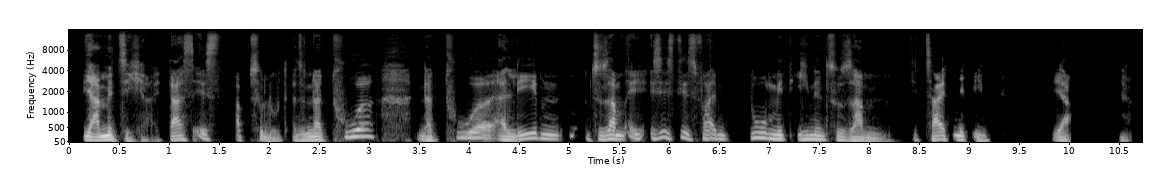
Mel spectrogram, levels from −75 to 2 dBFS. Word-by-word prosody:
Ja, 110 -3 +7
mit 115 -3 +8
Sicherheit. 85 +2 -5
Das 115 -1 +2
ist - - -3
absolut 80 +4 -5
Also, 95 +1 -1
Natur, 185 - +2 0.4
Natur 90 -5 0
erleben 130 +6 +1 0.3
zusammen 125 -1 +3
e 140 - -2
es 150 +1 -2
ist 180 -1 -4
dies 145 -9 -2
vor 135 - -3
allem, 135 -3 -2 0.2
du 170 0 +1
mit 130 -3 +2
ihnen 125 -2 +2
zusammen, 90 - -1 0.2
die - - -12
Zeit 115 -1 +1
mit 115 -2 +1
ihnen. 85 -4 -4 0.6
Ja. - - 0 0.5
Ja. 90 0 -9
115 Hz, 150 wpm, -23 LUFS, 90-135 Hz, 0.6 s, mit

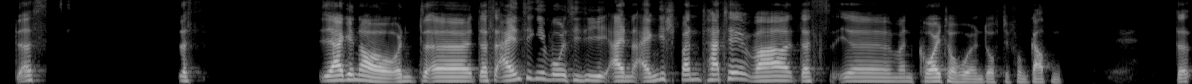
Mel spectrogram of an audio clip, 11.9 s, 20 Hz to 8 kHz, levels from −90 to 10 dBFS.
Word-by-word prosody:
Das 165 0 -5 1.3
das 150 0 -4 1.2
Ja 165 +2 +6
genau, 150 -10 +4
und, 135 +1 -4
äh, 145 0 +4
das 155 +1 -2
Einzige, 215 +6 -1
wo 185 -1 0
sie 170 -1 -8
die 160 -2 -2
einen 145 0 +2
eingespannt 185 +4 -4
hatte, 195 -2 0
war, 155 +1 +4
dass, 145 0 -4 0.2
äh, 140 0 -4
man 135 -1 -9
Kräuter 135 -2 +1
holen 110 -2 -4
durfte 110 0 -8
vom 105 0 -12
Garten. 105 -1 -5 1.2
D - - -9
145 Hz, 120 wpm, -25 LUFS, 135-170 Hz, 1.3 s, Ja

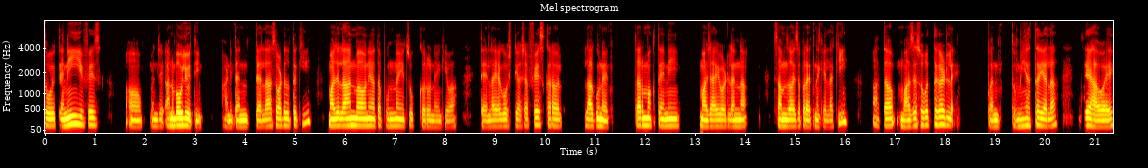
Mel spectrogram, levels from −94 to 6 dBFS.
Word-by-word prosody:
तो 135 -1 +3
त्यांनी 135 +3 +6 0.2
ही 155 - -1
फेज 145 -1 -1 0.6
अ, - - -3 0.4
म्हणजे 130 0 -4
अनुभवली 140 +1 +6
होती. 130 - +1 0.5
आणि 115 0 -5
त्यान 120 0 +2 0.2
त्याला 120 +1 -1
असं 130 +2 -3
वाटत 135 +1 +1
होतं, 140 +1 -1
की 190 +5 -5 0.4
माझ्या 135 +1 +5
लहान 140 +1 +4
भावाने 135 0 +5
आता 135 +1 -1
पुन्हा 130 +1 0
ही 130 - +2
चूक 130 0 -7
करू 120 -1 -4
नये 115 -1 -7
किंवा 115 0 -8 0.6
त्यांना 120 0 -3
या 125 0 -1
गोष्टी 130 +1 -4
अशा 130 +2 -5
फेस 155 0 +1
कराव्या 135 -2 -2 0.5
लागू 130 +1 +3
नयेत. 120 -4 +4 0.6
तर 145 0 +4
मग 145 -2 +4
त्यांनी 135 0 +3 0.5
माझ्या 125 0 +2
आई-वडिलांना 125 0 0 0.7
समजावायचा 125 -1 +3
प्रयत्न 125 0 -1
केला, 120 -1 -7
की 200 +3 -1 0.5
आता 135 -2 -1 0.2
माझ्यासोबत 140 +5 -1
तर 160 - +3
घडलंय. 145 -3 -3 0.6
पण 120 +1 +1 0.3
तुम्ही 130 +1 -3
आता 140 +2 -1
याला 135 0 +1 0.6
जे 145 - +7
हवं 120 -2 +3
आहे, 120 +4 +1
130 Hz, 150 wpm, -22 LUFS, 125-140 Hz, 0.7 s, जे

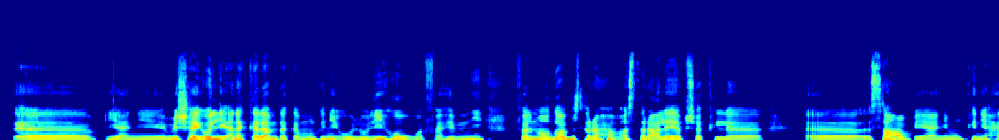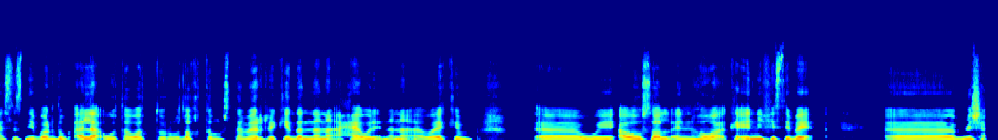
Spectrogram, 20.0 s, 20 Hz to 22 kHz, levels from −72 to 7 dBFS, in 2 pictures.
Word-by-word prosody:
آآ، 185 +1 0
يعني 175 0 -4
مش 195 +4 +2
هيقول 220 +1 +7
لي 225 - +4
أنا 220 - +4
الكلام 200 -3 +3
ده، 170 - -3
كان 170 0 -8
ممكن 185 +2 -2
يقوله 180 0 -3
ليه 190 +4 +2
هو 185 -6 -2
فاهمني؟ 185 +5 -5 0.3
فالموضوع 190 +5 +1
بصراحة 250 0 0
مأثّر 230 -1 -3
عليَّ 190 +2 +2
بشكل 195 -2 -6 0.8
آآ 170 0 -4
صعب، 195 -2 +2
يعني 160 0 -4
ممكن 175 0 -7
يحسّسني 180 +3 -5
برضه 195 +3 +1
بقَلَق 195 +1 +4
وتوتُّر 175 0 -3
وضغط 180 +2 -5
مستمر 180 +2 -1
كده 195 +1 0
إن 190 -1 +2
أنا 195 +1 +2
أحاول 190 +1 +1
إن - - -6
أنا 190 +2 -1 0.2
أواكب، 185 +1 0 0.7
آآ 170 0 0
وأوصل 190 +3 +2
إن 170 +1 -2
هو 200 +1 +1
كإني 210 +4 +4
في 225 -3 -1
سباق، 185 -4 +3 0.7
آآ 175 0 +1
مش 190 +4 +1
ه - - -8
185 Hz, 140 wpm, -24 LUFS, 175-195 Hz, 0.8 s, هيقول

